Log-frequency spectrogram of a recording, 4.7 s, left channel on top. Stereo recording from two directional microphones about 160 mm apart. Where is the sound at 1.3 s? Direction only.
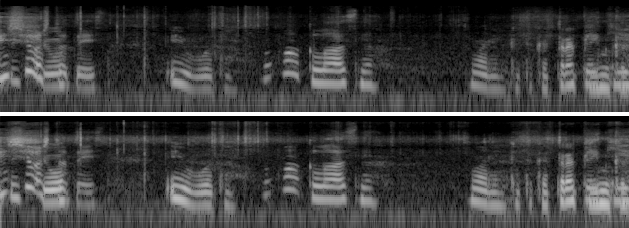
35° right (ahead or behind).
